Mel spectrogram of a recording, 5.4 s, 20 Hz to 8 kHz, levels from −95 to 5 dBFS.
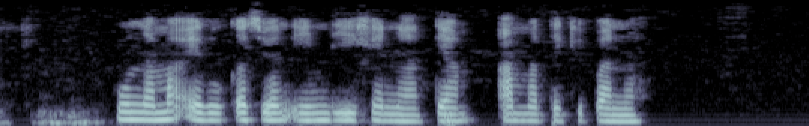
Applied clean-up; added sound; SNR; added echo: none; none; none; none.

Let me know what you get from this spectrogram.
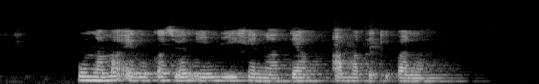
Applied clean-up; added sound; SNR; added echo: neural separator model SepFormer DNS4.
